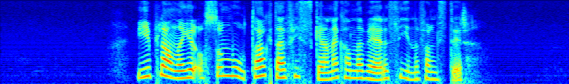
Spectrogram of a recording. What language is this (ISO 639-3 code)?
nor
